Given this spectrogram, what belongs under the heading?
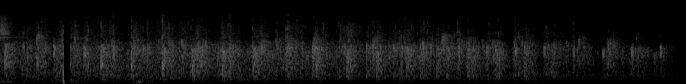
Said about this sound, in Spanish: En ese lugar es donde tú puedes sacrificar sacrificio de alabanza. Dele un aplauso fuerte al Señor, vamos.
